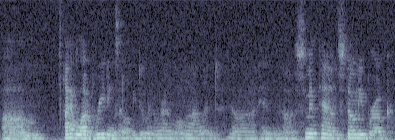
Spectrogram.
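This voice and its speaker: A woman's voice: medium pitch, little pitch movement, normal speed, gravelly, highs cut off, slight background noise. A woman who is an interview guest, a poet and teacher, talking and reading her poetry aloud. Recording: roomy echo, distant microphone.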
